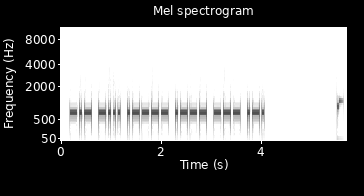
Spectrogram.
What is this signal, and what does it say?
Morse code, heard as a keyed tone, about 25 wpm, 700 Hz. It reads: KB1JOR
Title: USA Callsign DE Callsign - 6 Characters - 25wpm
